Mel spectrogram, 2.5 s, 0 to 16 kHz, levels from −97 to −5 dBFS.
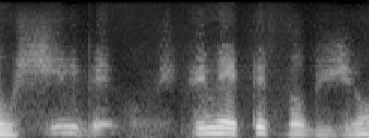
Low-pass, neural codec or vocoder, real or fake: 14.4 kHz; codec, 44.1 kHz, 0.9 kbps, DAC; fake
